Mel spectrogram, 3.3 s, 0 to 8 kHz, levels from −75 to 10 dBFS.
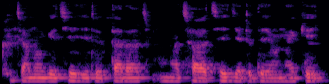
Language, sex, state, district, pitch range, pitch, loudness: Bengali, male, West Bengal, Jalpaiguri, 115-120 Hz, 120 Hz, -27 LUFS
